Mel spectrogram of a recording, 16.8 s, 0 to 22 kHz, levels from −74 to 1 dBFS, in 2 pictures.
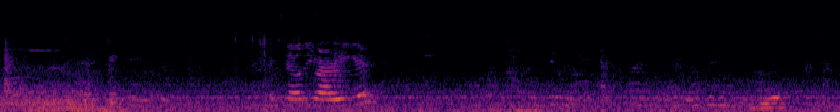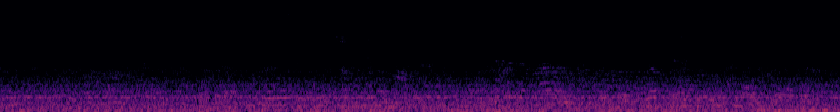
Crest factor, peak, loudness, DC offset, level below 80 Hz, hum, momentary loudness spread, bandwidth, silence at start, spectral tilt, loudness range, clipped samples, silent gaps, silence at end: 18 dB; -24 dBFS; -43 LUFS; under 0.1%; -50 dBFS; none; 10 LU; 17 kHz; 0 s; -7.5 dB/octave; 7 LU; under 0.1%; none; 0 s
